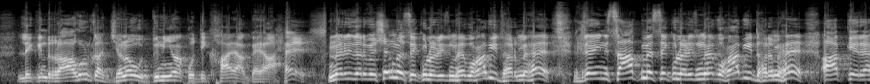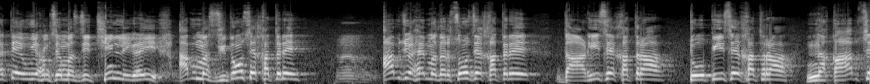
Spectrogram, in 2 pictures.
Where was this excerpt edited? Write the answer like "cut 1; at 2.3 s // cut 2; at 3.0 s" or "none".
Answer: cut 1; at 3.2 s // cut 2; at 10.4 s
